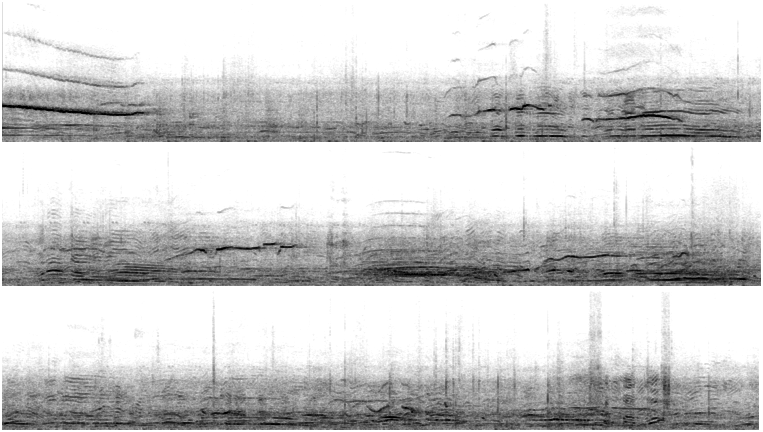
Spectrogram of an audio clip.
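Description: A crowd of young men shout and cheer outdoors.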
